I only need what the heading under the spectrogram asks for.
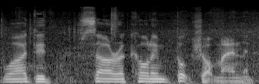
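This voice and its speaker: An actor playing a nervous, sceptical film crew member, talking colloquially in a naturalistic audio drama. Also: male voice, medium pitch, animated, moderate pace, fairly bright tone, slight background noise, close to an everyday voice. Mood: puzzled. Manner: edgy, colloquial.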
